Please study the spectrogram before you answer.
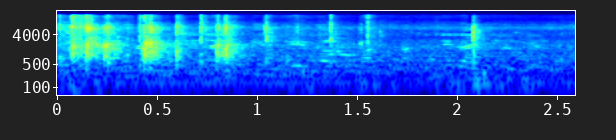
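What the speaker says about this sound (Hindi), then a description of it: "बजाओ ताली" An audience at a Ram Katha religious gathering breaks into a short round of clapping, brisk and fairly close at first, then fading under a speaker's voice and crowd murmur.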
